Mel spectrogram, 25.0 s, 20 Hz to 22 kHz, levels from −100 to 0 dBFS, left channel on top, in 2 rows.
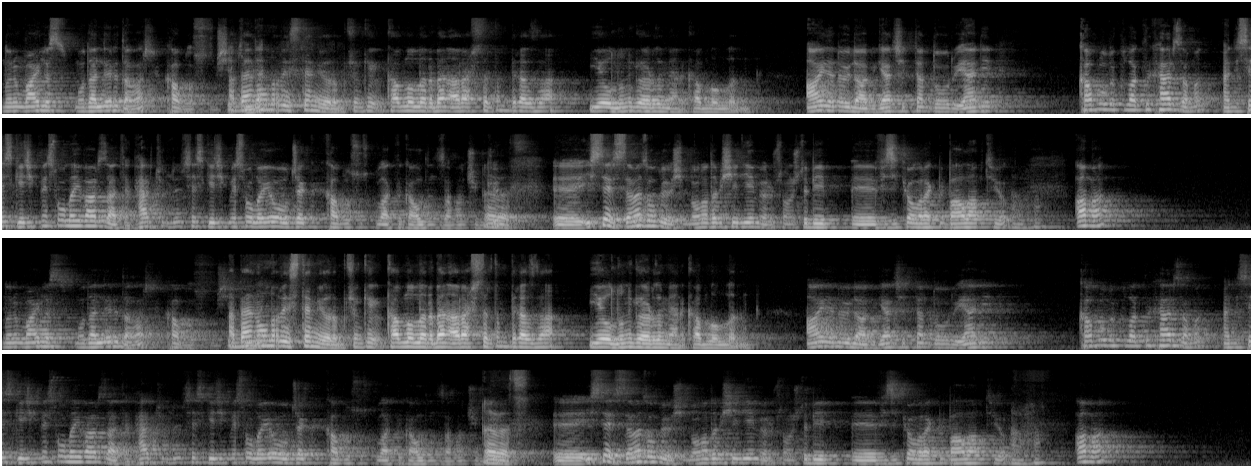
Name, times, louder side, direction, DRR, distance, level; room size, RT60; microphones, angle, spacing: voice 1, 0.0-2.6 8.0-9.9 10.8-17.5 18.0-22.5 23.2-23.5, left 2 dB, 80° left, 7 dB, 1.1 m, -35 dB
voice 2, 2.3-5.6 5.9-7.5 17.3-17.6 22.6-22.9, right 4 dB, 55° right, 14 dB, 0.6 m, -30 dB
17.0 x 11.0 x 6.8 m, 1.4 s
head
